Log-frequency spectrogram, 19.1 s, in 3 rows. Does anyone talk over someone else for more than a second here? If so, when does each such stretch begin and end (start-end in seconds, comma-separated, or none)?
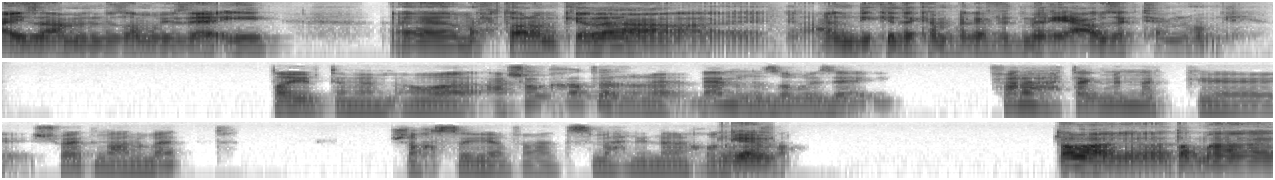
none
